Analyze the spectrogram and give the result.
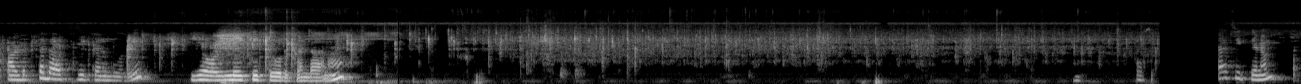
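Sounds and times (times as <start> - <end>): chicken sizzling in hot oil: 0.2 - 11.6.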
